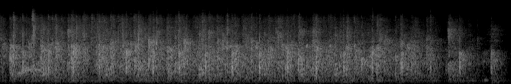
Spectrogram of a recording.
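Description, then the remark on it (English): A live audience breaks into sustained applause, many hands clapping densely and steadily for about five seconds before it tapers off at the end. It sounds full. “Clap or not clap?”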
